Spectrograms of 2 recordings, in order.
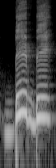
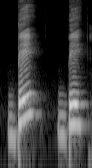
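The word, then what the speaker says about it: bébé: на тези три думички а бебе изговаряме отворено е бе бе защото има ударение бебе н теле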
